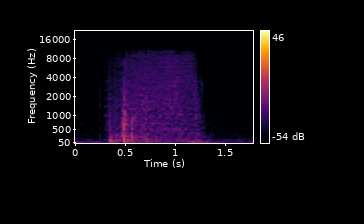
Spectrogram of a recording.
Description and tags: Drawer closing
A drawer being closed on an antique desk.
